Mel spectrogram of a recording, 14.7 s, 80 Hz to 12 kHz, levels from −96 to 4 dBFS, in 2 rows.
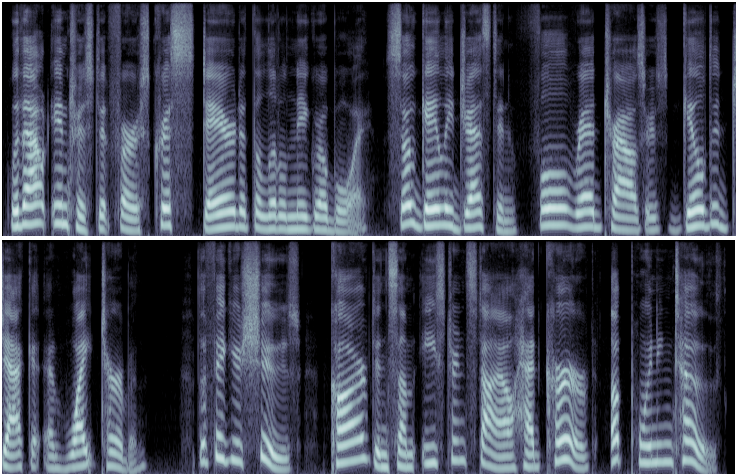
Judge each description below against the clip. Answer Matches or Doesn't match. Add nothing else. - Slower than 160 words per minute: Matches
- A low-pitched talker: Doesn't match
